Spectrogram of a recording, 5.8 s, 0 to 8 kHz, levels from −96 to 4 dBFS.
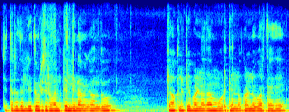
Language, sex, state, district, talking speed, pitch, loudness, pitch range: Kannada, male, Karnataka, Bidar, 115 wpm, 135 Hz, -14 LUFS, 130-140 Hz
